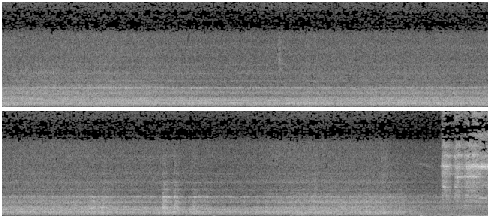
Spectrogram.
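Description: Running noise inside a Transperth electric train carriage moving at speed: a steady rumble of wheels on rail, with a single click about thirteen seconds in. Near the end a high-pitched squeal and a deeper hum join in.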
